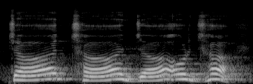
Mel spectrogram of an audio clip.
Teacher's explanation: च छ ज और झ, ये हमारे तालु से बोले जाने वाले व्यंजन हैं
